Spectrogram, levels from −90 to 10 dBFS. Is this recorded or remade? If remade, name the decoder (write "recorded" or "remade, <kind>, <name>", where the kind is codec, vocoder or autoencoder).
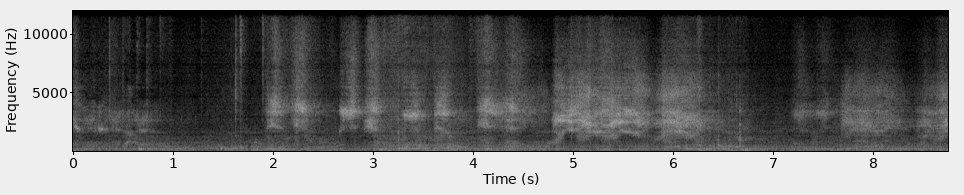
remade, codec, SNAC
